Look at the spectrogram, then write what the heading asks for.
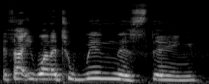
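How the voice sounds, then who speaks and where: A woman's voice: a little high, a little slow, a little mellow, natural voice. A woman voicing a stubborn, grumbling teenage boy in a storybook reading, defensive and proud. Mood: defensive, heated. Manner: grumbling, indignant.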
